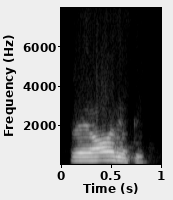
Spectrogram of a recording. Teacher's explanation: the stress is marked onto the syllable before the one carrying ity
